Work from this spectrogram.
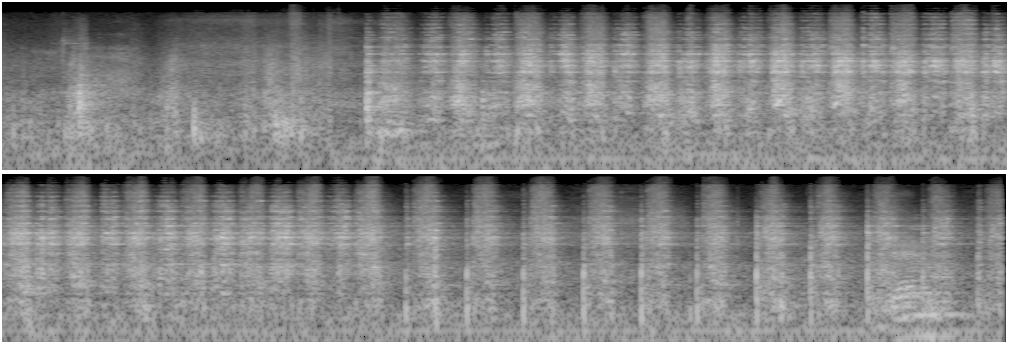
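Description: A farrier's rasp files across a horse's hoof wall during a trim in quick, regular back-and-forth strokes, close and steady, with a brief pause near the start.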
